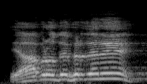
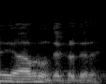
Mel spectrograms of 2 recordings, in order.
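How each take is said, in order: First: High, very loud preacher's cry; soaring, loud repeat for emphasis; emphatic shout. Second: Said in the usual way. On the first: Real, not acted. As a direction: hammer the point home at full volume.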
